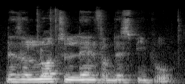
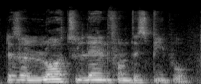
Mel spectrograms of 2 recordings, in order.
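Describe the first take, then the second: No difference in how they are said.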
